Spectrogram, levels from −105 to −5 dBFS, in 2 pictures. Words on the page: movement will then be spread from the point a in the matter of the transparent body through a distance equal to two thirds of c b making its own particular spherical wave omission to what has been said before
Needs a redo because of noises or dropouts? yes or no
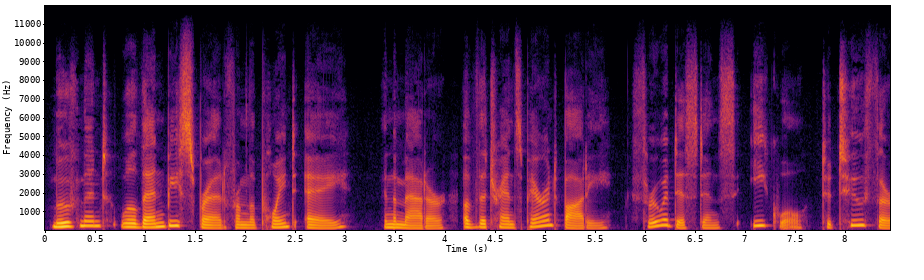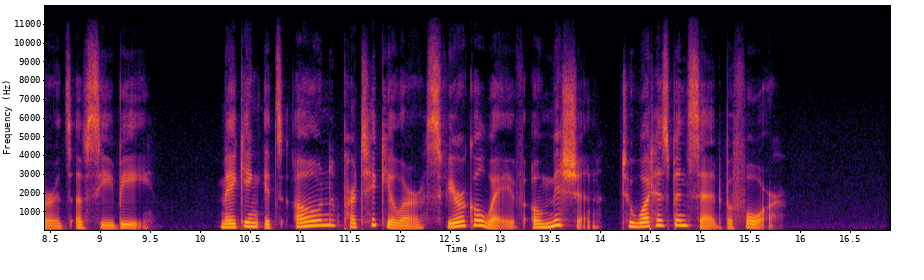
no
